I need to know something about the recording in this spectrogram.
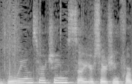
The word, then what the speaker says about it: Boolean: Yeah, well, you can kind of do like Boolean searching.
